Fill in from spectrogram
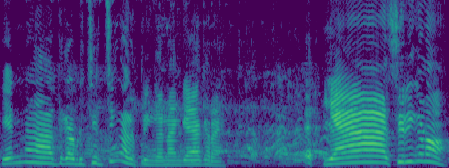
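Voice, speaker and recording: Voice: sits high, animated, crowd noise. A performer playing a mother who scolds her grown son in a Tamil street-theatre comedy. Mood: scolding. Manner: scolding, quick to bristle.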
